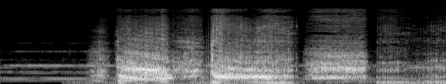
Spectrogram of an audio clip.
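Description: Tiger roaring: three loud calls about a second apart, then a quieter one trailing off near the end.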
